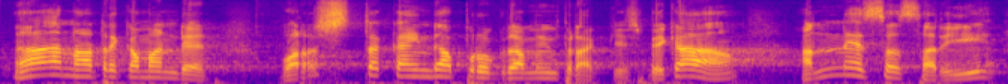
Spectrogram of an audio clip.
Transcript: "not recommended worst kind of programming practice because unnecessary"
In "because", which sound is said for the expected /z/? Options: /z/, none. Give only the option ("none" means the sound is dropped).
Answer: none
